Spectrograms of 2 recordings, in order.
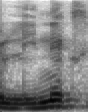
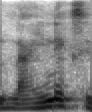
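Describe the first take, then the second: First: "Linux" said as "li-neks" with a short i; Linux, first way. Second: "Linux" said as "lai-neks" with a long ai; Linux, second way. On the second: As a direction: say "Linux" as "laineks", opening on ai. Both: Shown as a demonstration. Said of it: "Linux या Linux".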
